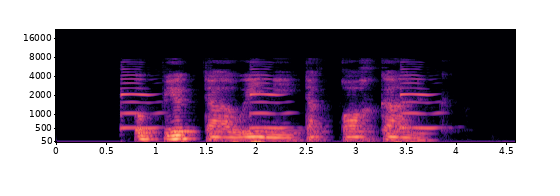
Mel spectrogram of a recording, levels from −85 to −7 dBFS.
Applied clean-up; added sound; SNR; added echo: none; Wind instrument, woodwind instrument; 9 dB; reverberation time 0.3 s.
